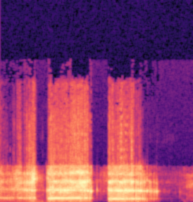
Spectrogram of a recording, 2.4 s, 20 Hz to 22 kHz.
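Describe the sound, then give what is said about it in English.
A man makes three long, loud burps in quick succession into a 911 emergency call, drawn-out and guttural, with a tinny, phone-line quality and no talking. “The problem is he keeps calling and burping into the”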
